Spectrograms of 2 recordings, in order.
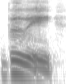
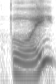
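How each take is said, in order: First: The word is said the American English way. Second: The word is said the British English way. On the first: "In American English, it's buoy" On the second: "In British English, it's boy"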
